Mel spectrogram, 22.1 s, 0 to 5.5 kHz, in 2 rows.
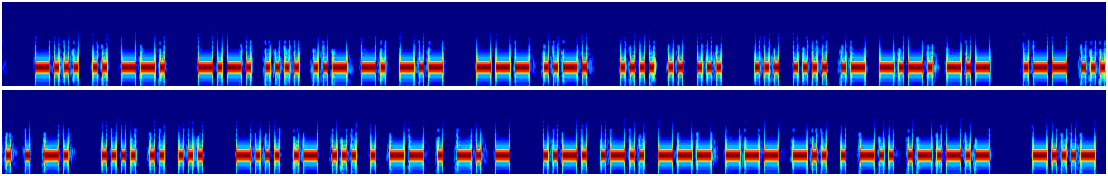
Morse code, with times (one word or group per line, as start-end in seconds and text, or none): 0.3-1.6 BIG
2.0-4.4 CHUNK
4.8-5.9 OF
6.2-7.2 HIS
7.5-9.9 SHACK
10.2-11.7 WHEN
12.0-13.0 HIS
13.4-16.1 BASEMENT
16.5-20.9 FLOODED.
21.4-22.0 <BT>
